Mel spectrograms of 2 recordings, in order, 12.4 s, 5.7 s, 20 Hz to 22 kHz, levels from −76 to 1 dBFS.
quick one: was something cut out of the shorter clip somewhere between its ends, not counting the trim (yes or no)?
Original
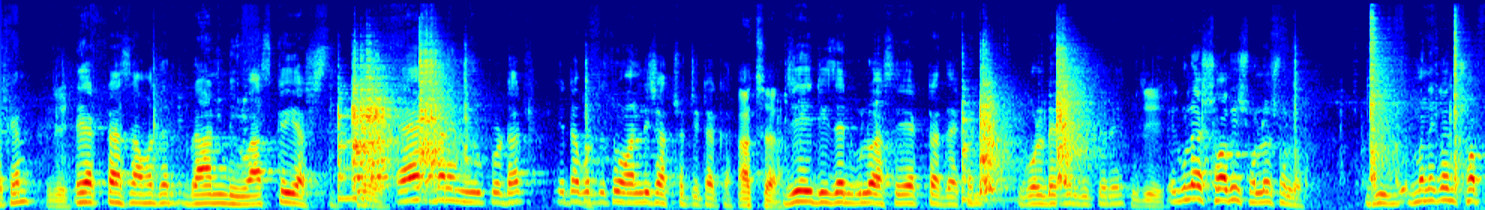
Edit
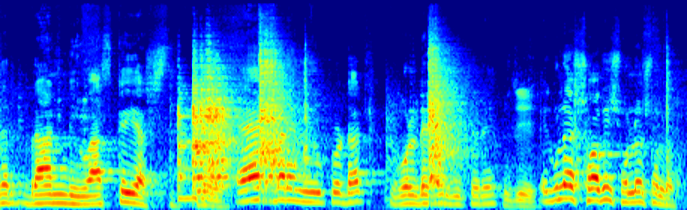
yes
